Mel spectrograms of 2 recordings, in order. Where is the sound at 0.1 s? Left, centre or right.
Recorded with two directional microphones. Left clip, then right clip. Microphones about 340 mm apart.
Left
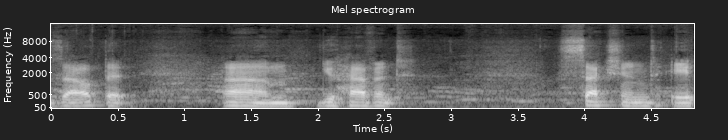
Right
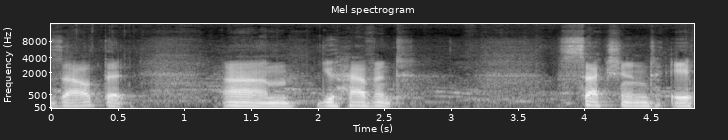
Right.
